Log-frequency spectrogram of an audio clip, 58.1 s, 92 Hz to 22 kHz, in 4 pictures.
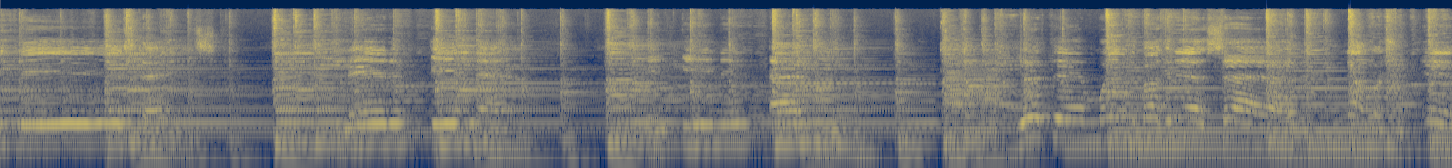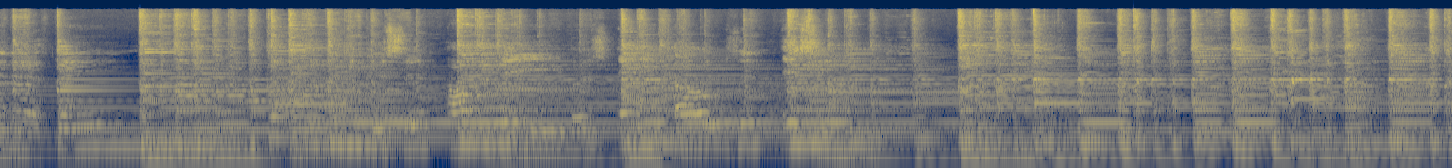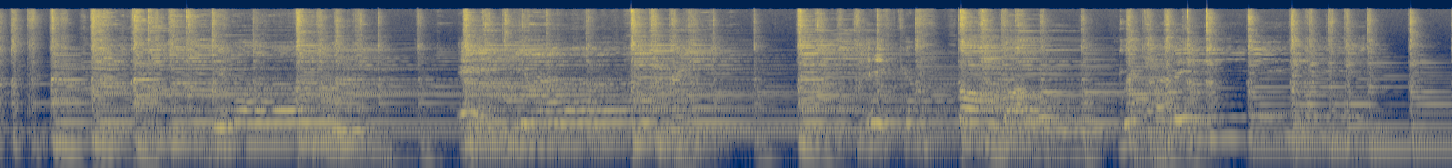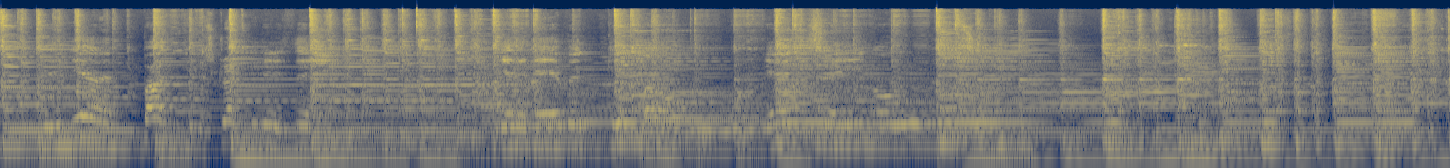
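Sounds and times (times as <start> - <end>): acoustic guitar strumming: 0.0 - 58.0.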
